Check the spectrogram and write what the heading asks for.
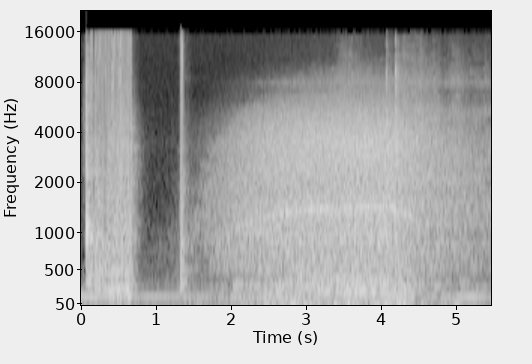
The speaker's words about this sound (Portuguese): É porque tá quente, é porque eu tô sem ventilador. Ó, oh, o que acontece se eu ligo o ventilador?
